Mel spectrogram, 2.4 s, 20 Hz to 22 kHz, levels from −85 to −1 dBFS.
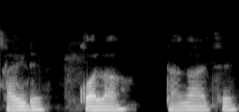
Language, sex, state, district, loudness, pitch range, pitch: Bengali, male, West Bengal, Malda, -20 LUFS, 120-130 Hz, 125 Hz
